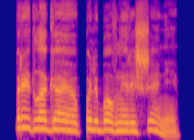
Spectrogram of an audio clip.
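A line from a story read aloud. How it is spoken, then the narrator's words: Soft gentle speech. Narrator (Russian): мягко проговорил Регис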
